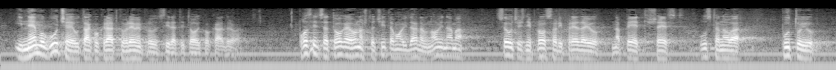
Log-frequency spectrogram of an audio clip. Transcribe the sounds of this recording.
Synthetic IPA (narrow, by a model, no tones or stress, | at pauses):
inemo̞ɡut͡ɕejeut̪ako̞kɾat̪ko̞ʋɾe̞ːmepɾo̞d̪ut̪siːɾat̪it̪o̞liko̞ka̰d̪ɾo̰ʋa̰ | po̞slʲe̞d̪it̪sat̪o̞ɡajeo̞noʃt̪o̞t͡ʃit̪amoo̞ʋiɣd̪aːnauno̞ʋinama | sʋe̞ut͡ʃeʃɲipɾo̞ːst̪o̞ɾipɾe̞d̪ajunapeːt̪ʃe̞ːst̪ | ust̪ano̞ʋa | put̪uju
